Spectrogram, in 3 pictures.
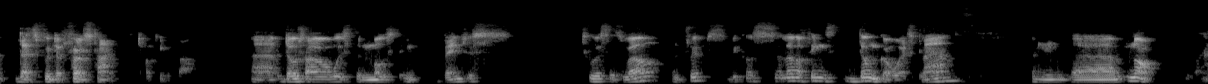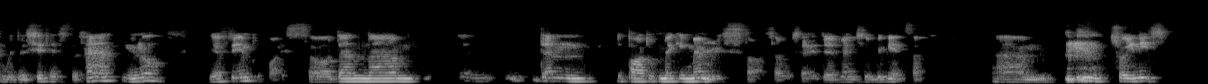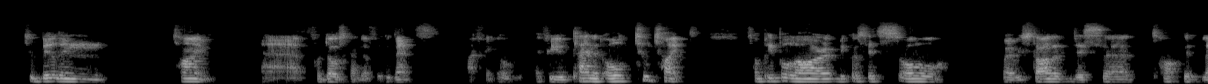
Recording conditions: poor sound quality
